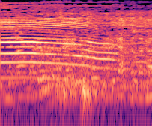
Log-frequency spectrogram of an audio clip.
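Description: A toddler crying: one long held cry lasting about a second and a half, its pitch falling slightly before it fades.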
